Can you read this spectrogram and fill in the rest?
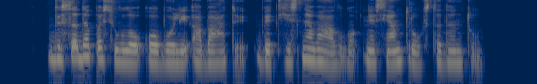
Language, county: Lithuanian, Kaunas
